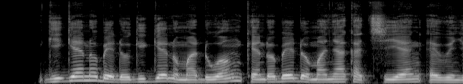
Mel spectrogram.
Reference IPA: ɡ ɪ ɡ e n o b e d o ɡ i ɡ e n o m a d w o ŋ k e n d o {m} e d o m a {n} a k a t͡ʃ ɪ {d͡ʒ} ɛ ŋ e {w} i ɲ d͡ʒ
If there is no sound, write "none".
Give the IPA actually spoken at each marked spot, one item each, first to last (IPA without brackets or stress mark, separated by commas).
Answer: b, ɲ, none, w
